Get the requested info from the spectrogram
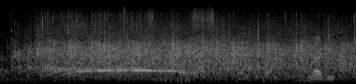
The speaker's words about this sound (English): All right, let's clap our hands for Jesus one more time. Come on.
